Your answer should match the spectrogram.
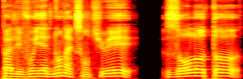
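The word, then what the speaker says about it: золото: Zoloto se prononce bien avec des O.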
